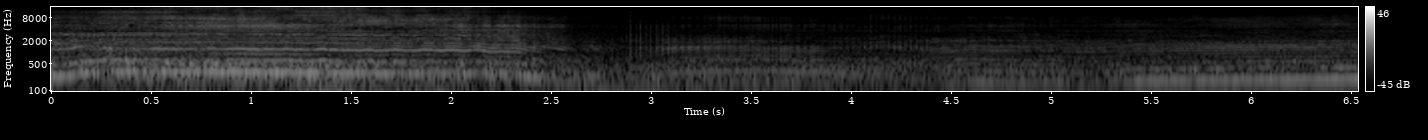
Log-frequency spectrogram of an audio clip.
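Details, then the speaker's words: Aeromarine Avenger 44 RC boat, Zenoah 29cc two-stroke with steel Gizmo pipe and ABC prop, running at high RPM in rough water and a roughly 12 mph wind: the scream suddenly stumbles for about a second, an intermittent sputter of unknown cause. "She's sputtering there. You guys hear that sputter? Wonder what the deal is with that."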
